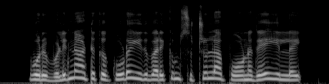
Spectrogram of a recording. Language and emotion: Tamil, sad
